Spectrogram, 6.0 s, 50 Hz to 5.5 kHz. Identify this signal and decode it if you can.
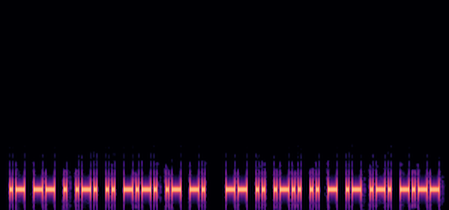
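Morse code, heard as a keyed tone, about 30 wpm, 600 Hz. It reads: AMERICAN MILITARY
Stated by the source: Morse code at 29 wpm, sending Ken Follett's novel Never in English, from CW med Gnister.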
